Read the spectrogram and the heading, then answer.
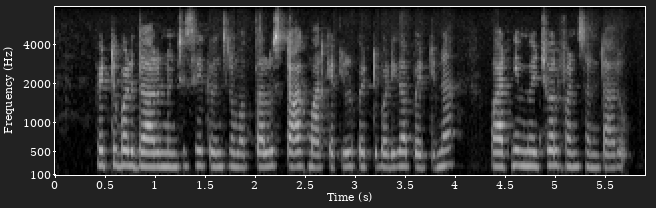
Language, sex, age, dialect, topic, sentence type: Telugu, female, 56-60, Southern, banking, statement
